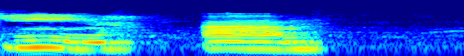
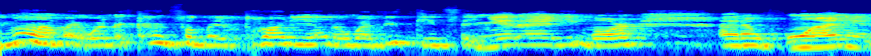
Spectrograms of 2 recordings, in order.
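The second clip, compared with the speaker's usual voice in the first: daughter pleading; 6 semitones higher, faster than usual. Retold or imitated. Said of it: "screaming next to me".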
